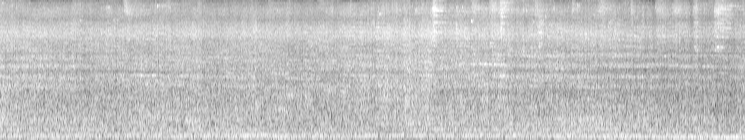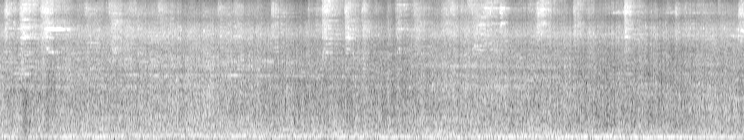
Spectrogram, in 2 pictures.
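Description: Double-stack intermodal container train's well cars rolling steadily past: a continuous loud rumble of steel wheels on rail, with scattered clicks and clacks and a faint high wheel squeal now and then.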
